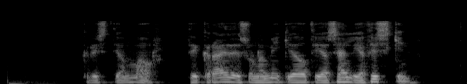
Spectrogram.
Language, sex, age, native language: Icelandic, male, 50-59, Icelandic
